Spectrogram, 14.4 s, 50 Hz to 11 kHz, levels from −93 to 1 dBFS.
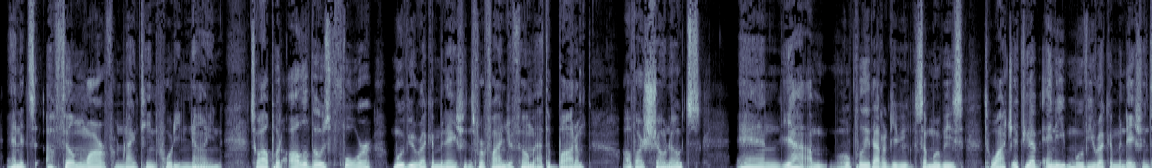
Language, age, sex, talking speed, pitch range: English, 30-49, male, 185 wpm, 105-125 Hz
